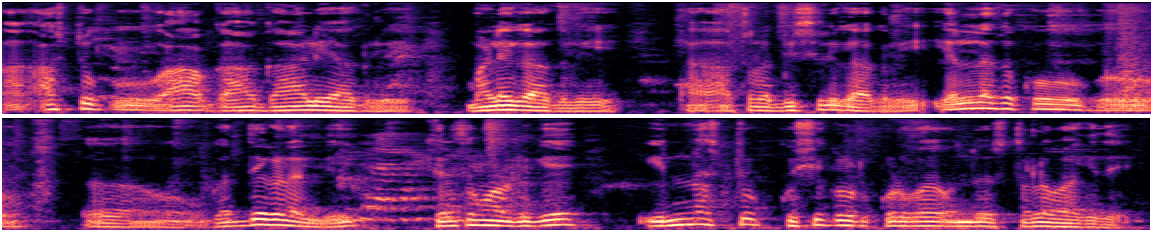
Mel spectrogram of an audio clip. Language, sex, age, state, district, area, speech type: Kannada, male, 60+, Karnataka, Udupi, rural, spontaneous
